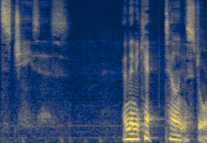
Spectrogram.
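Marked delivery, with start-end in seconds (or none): 0.0-1.0 very quiet, breathy, hushed whisper under the breath. Speaker retells a little girl in the front row; imitating a girl's whisper. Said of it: "she whispered under her breath".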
